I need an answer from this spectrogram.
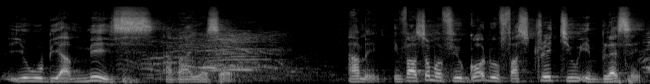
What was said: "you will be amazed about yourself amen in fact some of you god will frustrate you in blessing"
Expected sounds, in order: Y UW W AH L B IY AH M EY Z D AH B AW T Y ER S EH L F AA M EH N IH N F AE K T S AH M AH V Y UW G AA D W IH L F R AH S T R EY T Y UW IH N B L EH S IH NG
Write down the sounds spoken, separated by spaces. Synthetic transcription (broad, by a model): Y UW W AH L B IY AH M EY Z AH B AW T Y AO S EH L F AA M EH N IH N F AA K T S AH M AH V Y UW G AA D W IH L F R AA S T R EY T Y UW IH N B L EH S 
